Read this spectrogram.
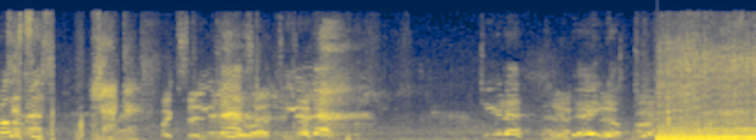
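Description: A young boy laughs close by.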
